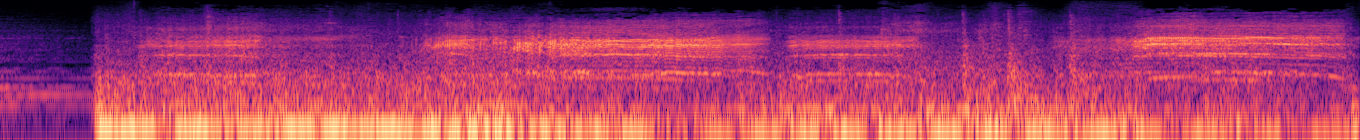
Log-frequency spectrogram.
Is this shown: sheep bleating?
yes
